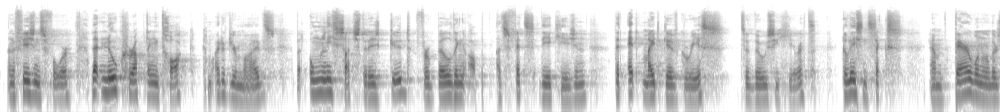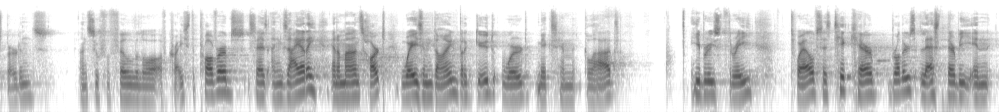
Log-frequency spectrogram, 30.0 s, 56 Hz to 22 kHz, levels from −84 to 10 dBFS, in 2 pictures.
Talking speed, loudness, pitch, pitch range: 155 wpm, -28 LUFS, 130 Hz, 120-145 Hz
